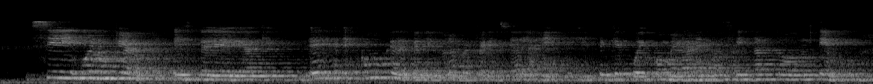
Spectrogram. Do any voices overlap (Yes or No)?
No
